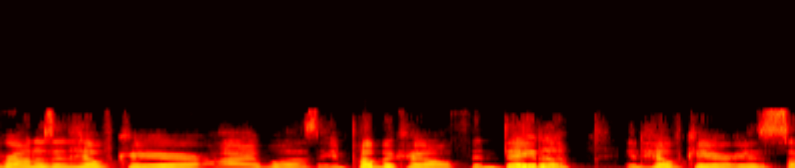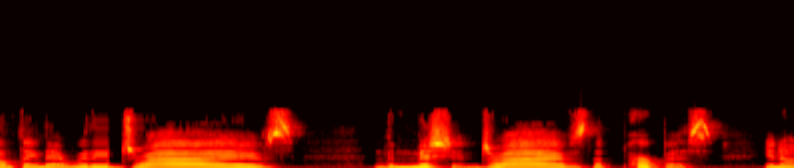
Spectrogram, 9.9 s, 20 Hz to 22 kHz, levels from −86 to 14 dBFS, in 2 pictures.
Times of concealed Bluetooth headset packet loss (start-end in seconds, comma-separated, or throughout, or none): 5.58-5.64, 8.43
